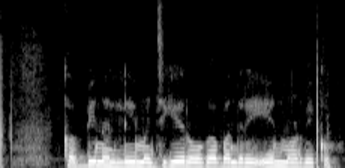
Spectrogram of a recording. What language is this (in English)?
Kannada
